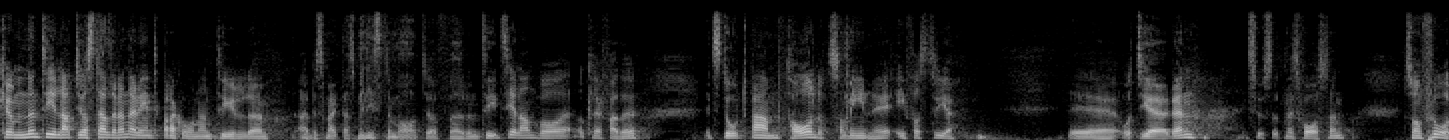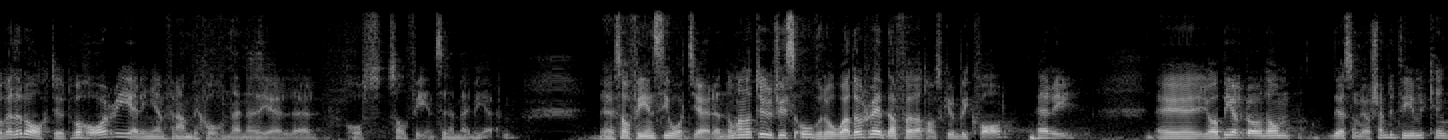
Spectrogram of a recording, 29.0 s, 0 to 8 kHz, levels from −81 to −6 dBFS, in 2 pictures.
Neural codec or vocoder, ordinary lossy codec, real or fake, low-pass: codec, 16 kHz, 0.5 kbps, X-Codec, HuBERT features, trained on LibriSpeech; none; fake; 7.2 kHz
